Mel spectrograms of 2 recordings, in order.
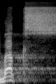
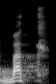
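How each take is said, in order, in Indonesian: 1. Huruf k di akhir berakhir dengan desis seperti s. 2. Huruf k di akhir berakhir bersih tanpa desis. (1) "jangan ke S. Jangan baks" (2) "Bukan, tapi bak"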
